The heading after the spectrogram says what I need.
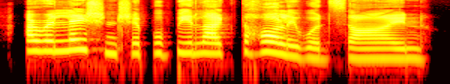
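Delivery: high, put-on British accent. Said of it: "I don't know why that came out British".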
